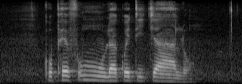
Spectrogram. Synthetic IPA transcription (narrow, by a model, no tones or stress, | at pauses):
k̬ʼupʰefumulakʼwetʼit͡ʃʼaːlɔ̰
